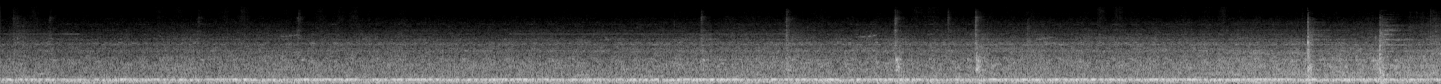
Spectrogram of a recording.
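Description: Locomotive-hauled express passenger car running at speed, heard from inside the car: a steady rumble and hum of the wheels on the track. Several sharp clicks come in the second half.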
